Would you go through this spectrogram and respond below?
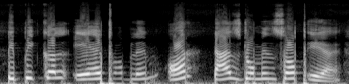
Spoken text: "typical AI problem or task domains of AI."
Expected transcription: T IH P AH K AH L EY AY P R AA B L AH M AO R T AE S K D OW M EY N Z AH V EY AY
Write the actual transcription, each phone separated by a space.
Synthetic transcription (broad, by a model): T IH P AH K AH L EY AY P R AA B L AH M AO R T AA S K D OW M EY N S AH P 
